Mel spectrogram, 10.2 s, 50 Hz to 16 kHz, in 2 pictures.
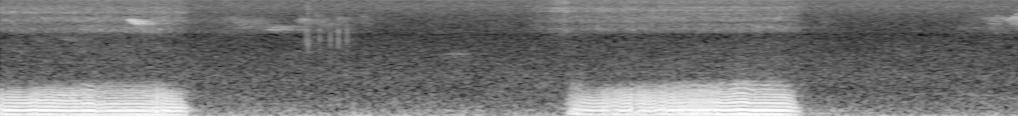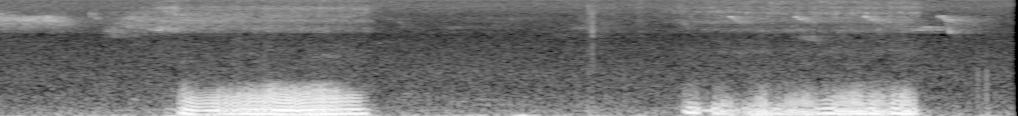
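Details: Dog snoring during a nap: rhythmic low rattling snores with each breath, about 20 a minute, separated by quiet pauses.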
